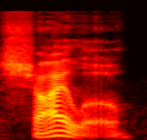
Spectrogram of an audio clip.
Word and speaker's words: Shiloh: And I know you also were the director of excavation at Shiloh.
